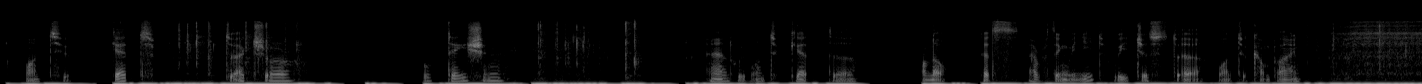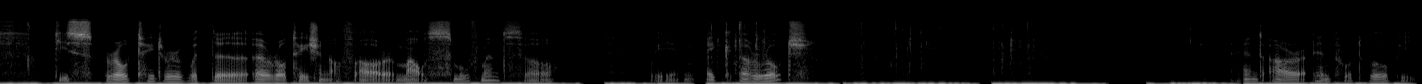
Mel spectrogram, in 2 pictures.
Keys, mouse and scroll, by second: 0.8 click, 1.6-2.7 typing, 5.2-5.9 typing, 6.1 Return, 7.4 click, 8.9 Escape, 11.8 click, 13.0-14.1 typing, 14.2 Return, 15.6-21.1 drag, 21.2-24.3 typing, 25.7 click, 27.5 right click.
